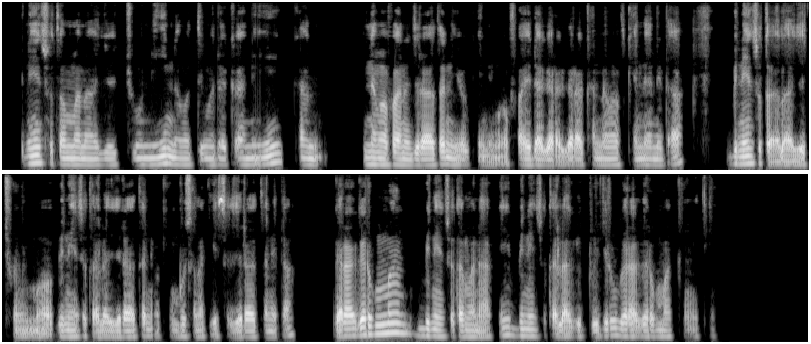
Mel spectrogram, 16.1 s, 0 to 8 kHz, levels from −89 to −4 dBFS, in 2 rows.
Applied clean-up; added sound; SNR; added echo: none; none; none; none.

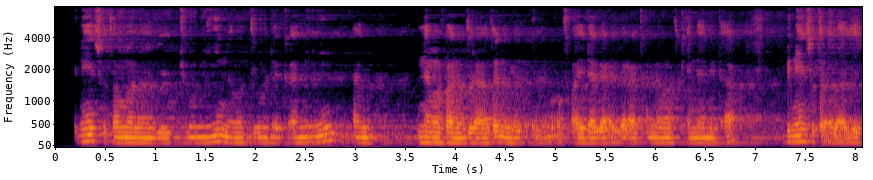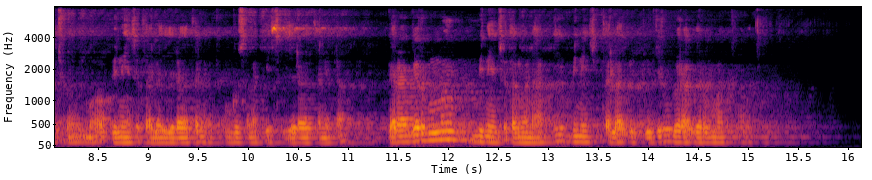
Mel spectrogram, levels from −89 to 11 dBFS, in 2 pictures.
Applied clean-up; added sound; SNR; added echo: none; none; none; reverberation time 2.1 s.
